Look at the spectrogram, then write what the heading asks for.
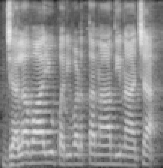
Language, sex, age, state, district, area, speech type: Sanskrit, male, 30-45, Telangana, Hyderabad, urban, spontaneous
